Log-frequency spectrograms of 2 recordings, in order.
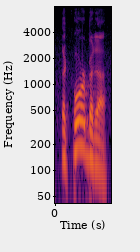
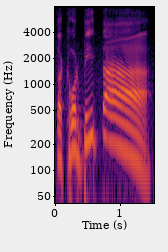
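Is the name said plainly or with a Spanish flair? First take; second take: plainly; Spanish flair. First: The name is said in a plain English way. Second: The name is said with a Spanish-style flair. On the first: "I think is how you say it" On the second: "I like to put a little more Espanola on mine"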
